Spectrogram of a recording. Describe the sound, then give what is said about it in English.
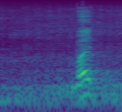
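A car passes by, a steady low engine rumble rising briefly into a louder whoosh before settling back. “Sorry, the car's going by.”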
